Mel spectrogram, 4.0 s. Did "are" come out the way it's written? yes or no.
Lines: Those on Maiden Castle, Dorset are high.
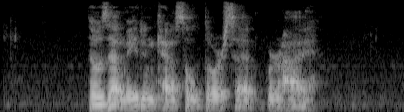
no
